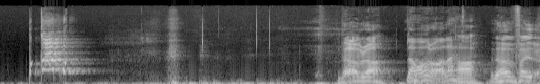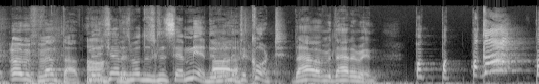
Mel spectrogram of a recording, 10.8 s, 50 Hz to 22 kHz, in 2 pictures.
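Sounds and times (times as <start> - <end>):
person imitating a hen clucking: 0.3 - 1.0, 9.6 - 10.7
speech: 3.4 - 9.7.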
